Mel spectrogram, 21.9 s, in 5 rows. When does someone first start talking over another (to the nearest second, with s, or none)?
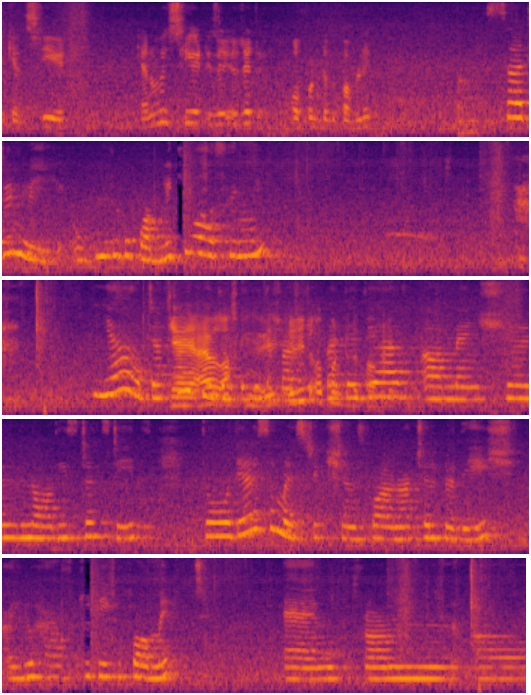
10 s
